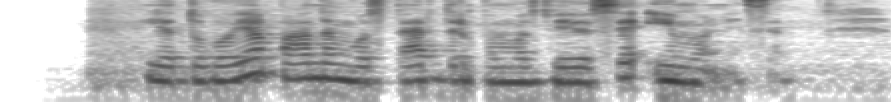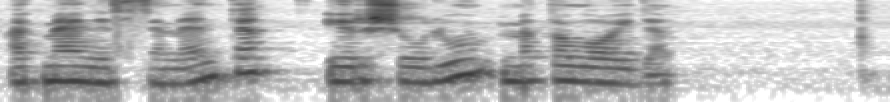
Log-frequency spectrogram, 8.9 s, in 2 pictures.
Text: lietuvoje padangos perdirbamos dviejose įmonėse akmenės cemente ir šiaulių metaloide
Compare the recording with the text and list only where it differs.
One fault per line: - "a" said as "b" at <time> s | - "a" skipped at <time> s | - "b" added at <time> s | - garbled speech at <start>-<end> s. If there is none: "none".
none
